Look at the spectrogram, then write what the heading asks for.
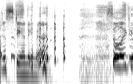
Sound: laughing

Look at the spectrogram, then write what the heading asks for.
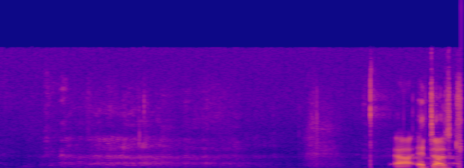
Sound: laughing

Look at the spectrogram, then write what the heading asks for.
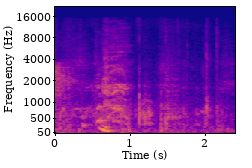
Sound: crew laughing

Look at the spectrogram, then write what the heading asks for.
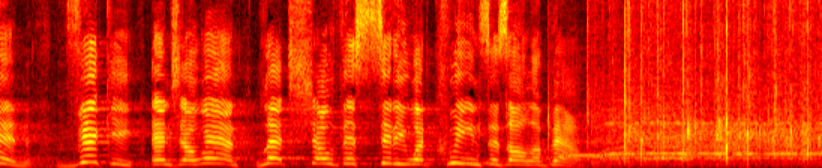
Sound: applause

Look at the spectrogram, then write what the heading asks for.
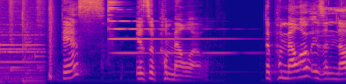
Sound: bell dings

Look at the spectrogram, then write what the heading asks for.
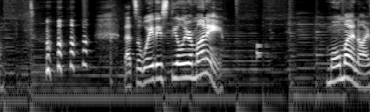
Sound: chuckles

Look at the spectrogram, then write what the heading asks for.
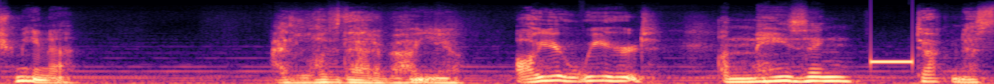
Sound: beep

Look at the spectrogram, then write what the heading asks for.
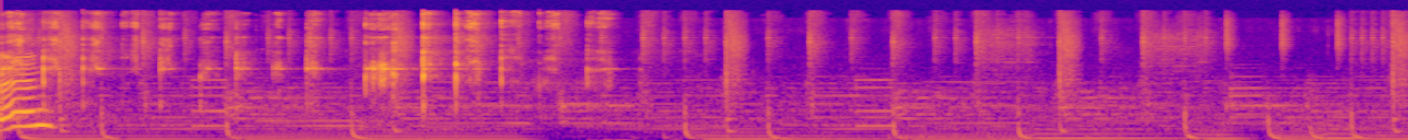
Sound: spoon scraping; soft upbeat music

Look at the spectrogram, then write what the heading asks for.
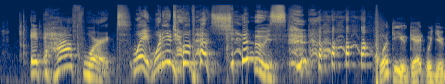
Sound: laughing; voice-over

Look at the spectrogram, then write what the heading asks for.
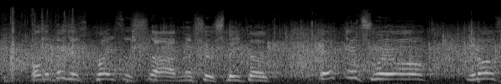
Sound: applause

